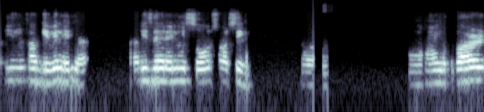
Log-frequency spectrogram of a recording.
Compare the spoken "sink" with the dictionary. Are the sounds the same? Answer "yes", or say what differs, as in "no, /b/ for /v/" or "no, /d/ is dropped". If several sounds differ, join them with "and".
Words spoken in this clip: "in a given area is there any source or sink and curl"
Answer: no, /k/ is dropped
